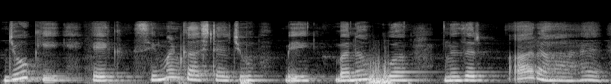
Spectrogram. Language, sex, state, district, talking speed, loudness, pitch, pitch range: Hindi, female, Chandigarh, Chandigarh, 125 wpm, -14 LUFS, 190 Hz, 180-195 Hz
